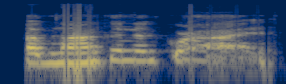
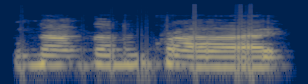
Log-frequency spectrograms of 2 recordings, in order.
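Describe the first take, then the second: First: Half-laughing, voice close to crying; laughing through tears. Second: Said in the usual way. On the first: Real, not acted. Streamer touched her viewers never heard her clapping, laughing close to tears. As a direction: laugh while fighting back tears.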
